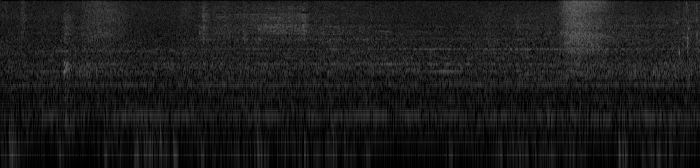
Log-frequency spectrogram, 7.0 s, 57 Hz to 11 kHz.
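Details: 9-inch Summer Breeze USB desk fan running on a 5-volt adapter after earlier problems: quiet steady low hum, even tone, no rattles or ticks; normal running.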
